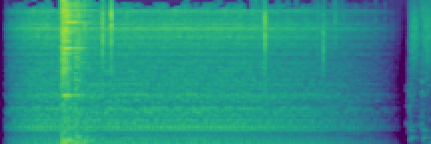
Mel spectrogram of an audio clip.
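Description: Intro sound effect: a steady low humming drone that swells in, with a sharp hit about half a second in and a few faint clicks, then fades away near the end.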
